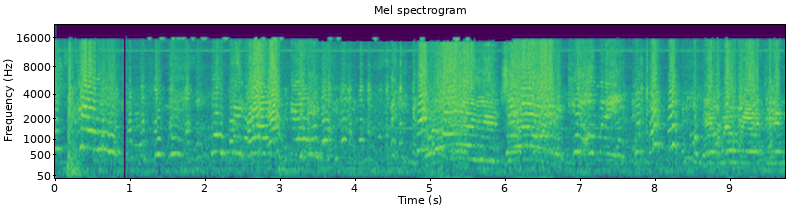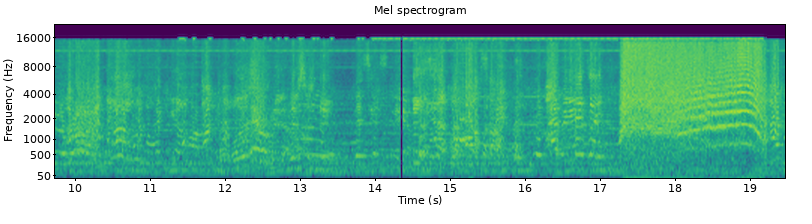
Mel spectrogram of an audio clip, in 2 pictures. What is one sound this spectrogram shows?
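Young women talk excitedly close by.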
